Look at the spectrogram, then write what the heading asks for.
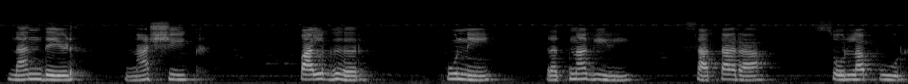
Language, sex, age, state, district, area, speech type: Marathi, female, 18-30, Maharashtra, Wardha, rural, spontaneous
